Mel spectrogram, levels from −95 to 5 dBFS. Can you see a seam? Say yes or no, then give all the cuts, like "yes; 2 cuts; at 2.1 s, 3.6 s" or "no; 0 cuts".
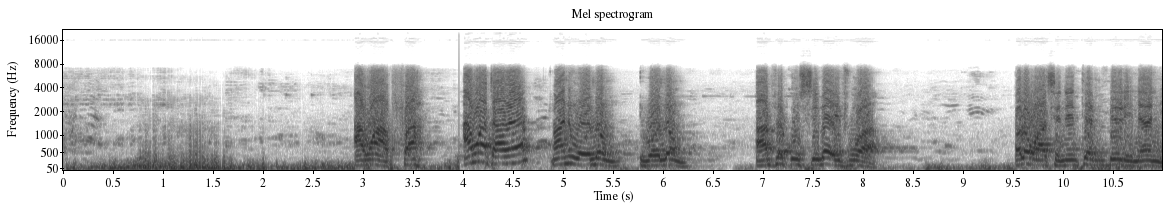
yes; 1 cut; at 3.9 s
